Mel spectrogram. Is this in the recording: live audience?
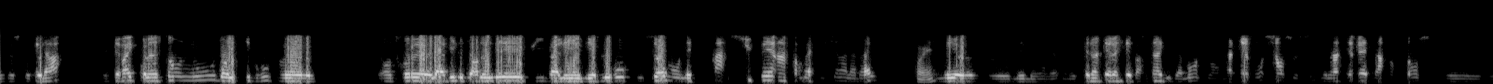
no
